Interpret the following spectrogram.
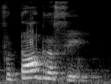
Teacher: You have to focus on the second syllable.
